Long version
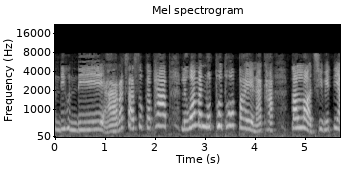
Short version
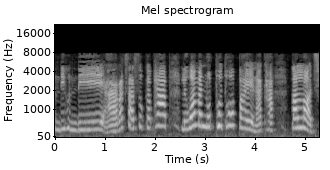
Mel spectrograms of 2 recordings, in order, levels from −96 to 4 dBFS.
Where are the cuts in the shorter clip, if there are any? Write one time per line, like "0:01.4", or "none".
none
